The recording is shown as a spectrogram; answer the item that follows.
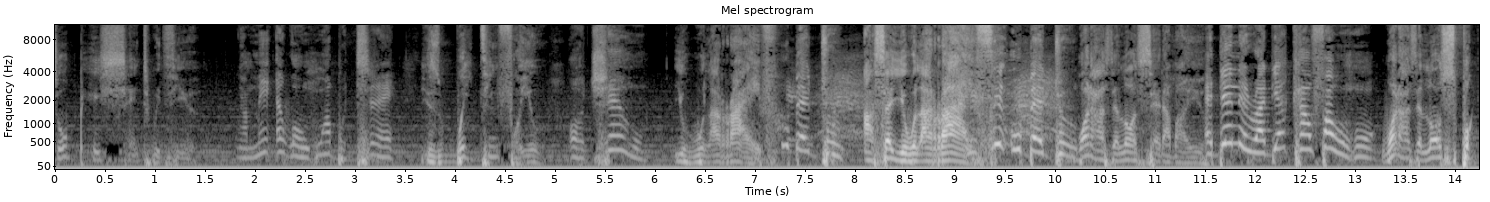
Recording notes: Preached at Ekklesia Chapel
